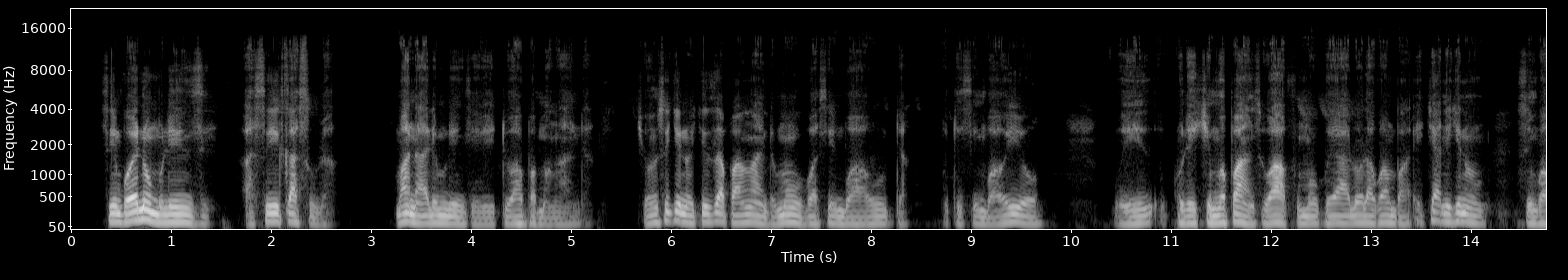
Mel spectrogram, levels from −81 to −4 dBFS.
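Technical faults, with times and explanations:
Throughout, Bluetooth SBC compression: the speech has a dull top end whose treble flickers in and out, with a gritty edge on the sound. This is likely SBC at a small bit pool, which fits about 96 kbps, starving the upper sub-bands and coarsely quantising the rest.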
